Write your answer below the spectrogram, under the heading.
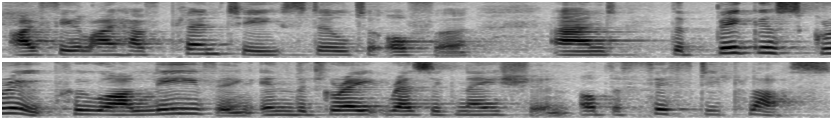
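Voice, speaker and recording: A woman speaks with an English accent at a fairly slow pace. Her tone is dark and mellow, her pitch medium with ordinary variation. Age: 60s. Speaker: media industry leader. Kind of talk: panel discussion.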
